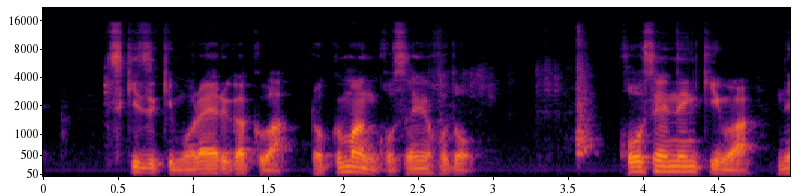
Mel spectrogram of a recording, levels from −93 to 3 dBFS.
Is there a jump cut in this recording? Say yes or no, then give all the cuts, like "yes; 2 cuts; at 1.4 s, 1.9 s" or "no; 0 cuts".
yes; 1 cut; at 3.7 s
